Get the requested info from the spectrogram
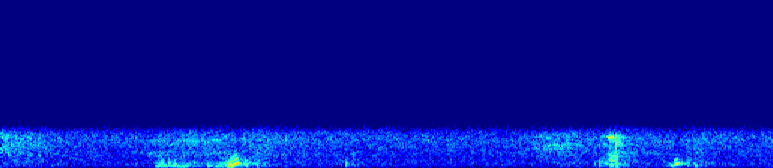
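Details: Soft muffled whimpers and little yips from a sleeping dog; harmless dreaming noises, sleep vocalization.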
